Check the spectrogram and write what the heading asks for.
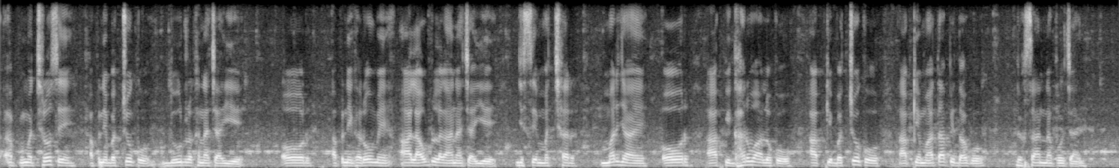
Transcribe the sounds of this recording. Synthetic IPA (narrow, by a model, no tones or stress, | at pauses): əmətːʃʰɾõseɐpnebɐtːʃõkod̪uːɾːəkʰnat͡ʃaːɦieɔːɾɐpneɡʱɐɾõmẽaːlaːʊʈlɐɡaːnat͡ʃaːɦied͡ʒɪsːemətːʃʰəɾ | mɐɾd͡ʒaːẽ | ɔːɾ | aːp̚keɡʱɐɾʋaːlõko | aːp̚kebɐtːʃõkoaːp̚kemaːt̪apɪt̪ako | d̪ʱʊksaːnːapɔ̃ːt͡ʃaːẽː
